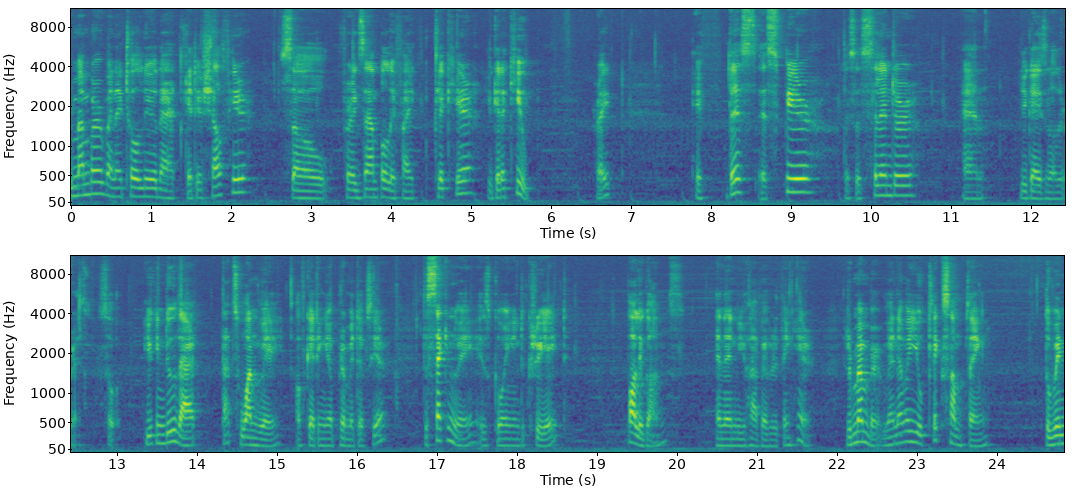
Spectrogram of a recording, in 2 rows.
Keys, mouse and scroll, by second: 4.0 click, 6.6 typing, 7.8 click, 18.1 click, 23.8 click, 23.8 typing.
